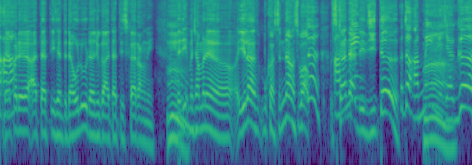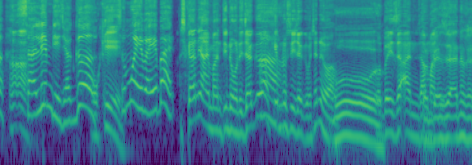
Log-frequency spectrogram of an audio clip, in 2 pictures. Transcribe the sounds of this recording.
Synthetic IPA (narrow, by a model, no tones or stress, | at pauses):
daɾipadaat̪at̪is̬jaŋt̪ərdaɦuludand͡ʒuɡaːt̪at̪isə̥kaɾaŋni | d͡ʒadimat͡ʃaŋmanəijəlahbukansənaŋsəbalsəəkaɾadadid͡ʒit̪əlbət̪ʊlamidiəd͡ʒaɡaasalɪmdiəd͡ʒaɡaokesəmũəhebat̪ebat̪̚sə̥kaɾaŋniajmãnt̪inʊŋdəd͡ʒaɡaokemənəɾus̬nid͡ʒaɡamat͡ʃamnəwaopəbezaʔanzaəmãezaanuka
